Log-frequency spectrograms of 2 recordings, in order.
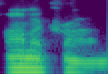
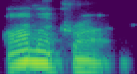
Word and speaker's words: omicron: say that it is omicron not omicron omicron is the name for the short o in greek we have another letter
